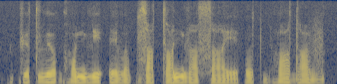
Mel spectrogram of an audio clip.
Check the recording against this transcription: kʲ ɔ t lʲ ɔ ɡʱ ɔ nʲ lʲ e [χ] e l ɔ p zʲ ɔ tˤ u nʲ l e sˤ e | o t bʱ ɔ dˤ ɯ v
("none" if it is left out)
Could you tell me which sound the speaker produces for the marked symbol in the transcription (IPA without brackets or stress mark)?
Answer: ʔ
